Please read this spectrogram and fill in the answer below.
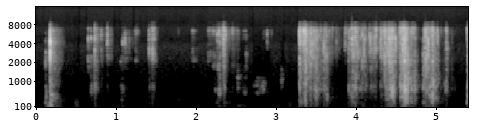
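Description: Hockey trading cards and a foil card-pack wrapper being handled: scattered light clicks and rustles, then about two seconds of crinkling and tearing starting a little over three seconds in.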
